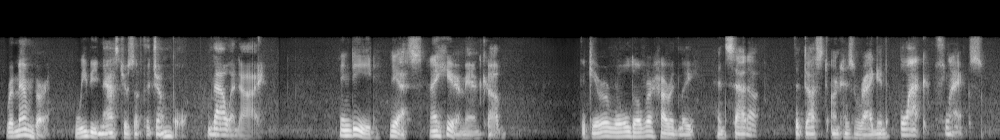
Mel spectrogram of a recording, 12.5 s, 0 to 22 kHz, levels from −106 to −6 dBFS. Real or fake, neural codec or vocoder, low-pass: fake; codec, 16 kHz, 2 kbps, X-Codec, HuBERT features, trained on balanced general audio; 7.2 kHz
